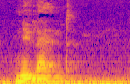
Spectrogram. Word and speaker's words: Newland: my name is Newland the reason I pronounce my surname like that is cuz some people say don't you mean newand they actually correct me I found up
